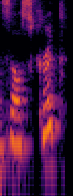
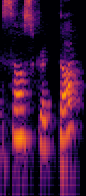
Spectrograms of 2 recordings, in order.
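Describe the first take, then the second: First: The word ends without the final vowel. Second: The word ends with a final a vowel. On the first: This is the modern form. "the more modern way of pronouncing it" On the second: This is the traditional Sanskrit form. "the Sanskrit way"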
